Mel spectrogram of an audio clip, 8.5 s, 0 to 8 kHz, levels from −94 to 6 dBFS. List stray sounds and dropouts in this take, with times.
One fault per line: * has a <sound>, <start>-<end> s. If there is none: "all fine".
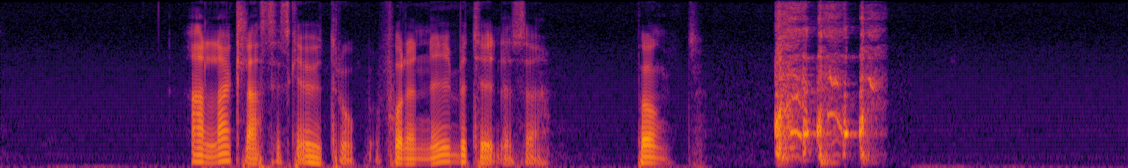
* has a cough, 5.8-6.7 s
